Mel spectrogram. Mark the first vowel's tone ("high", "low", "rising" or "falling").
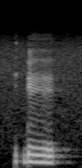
low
